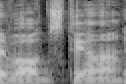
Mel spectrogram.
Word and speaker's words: Vadstena: Uttalar jag Vadstena rätt? Eller heter det Vadstena? – Det, heter Vadstena.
